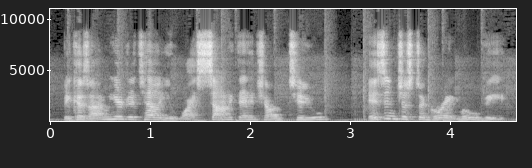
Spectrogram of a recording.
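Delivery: ordinary talk, nothing marked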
